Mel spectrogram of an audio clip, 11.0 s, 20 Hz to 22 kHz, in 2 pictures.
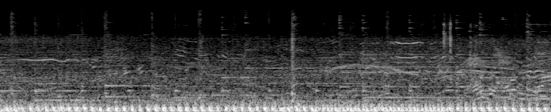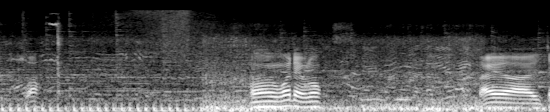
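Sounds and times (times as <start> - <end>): steady low rumble: 0.0 - 10.4
music: 0.0 - 11.0
faint voices: 4.2 - 11.0.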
